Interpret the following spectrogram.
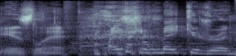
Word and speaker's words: Islay: Oh, okay, then that is Where do you, Islay. where do you think Yeah, I'm it's getting Islay. Islay from? Yeah, the fact that there's a silent S on there. Oh, yeah, then it's- It's S for silent.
